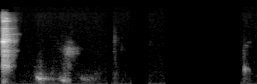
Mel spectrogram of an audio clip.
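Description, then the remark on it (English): A single bright clink of glasses rings out at the start as people toast with cheers, followed by a couple of faint, soft sipping or swallowing sounds as they take a drink, and then near silence. “We're just taking a drink there.”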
